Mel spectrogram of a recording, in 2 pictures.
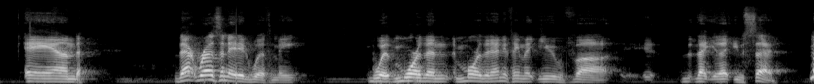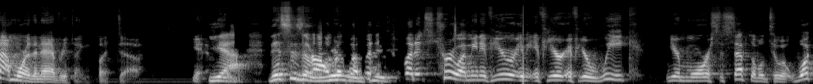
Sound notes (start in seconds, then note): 10.2 murmurs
